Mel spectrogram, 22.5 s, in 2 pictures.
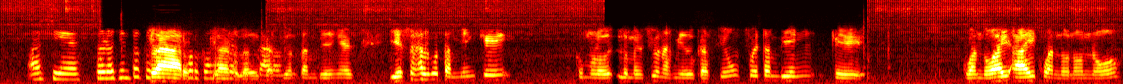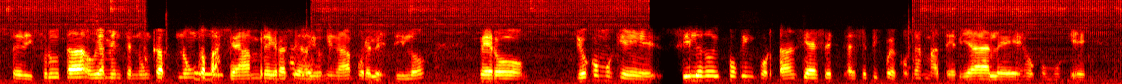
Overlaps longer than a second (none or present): present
